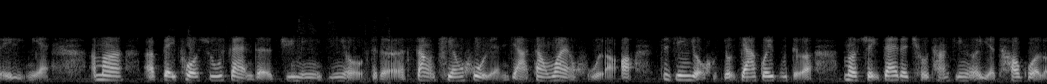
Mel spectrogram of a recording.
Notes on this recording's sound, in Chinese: 电话连线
